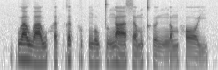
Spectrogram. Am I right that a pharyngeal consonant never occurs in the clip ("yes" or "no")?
yes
